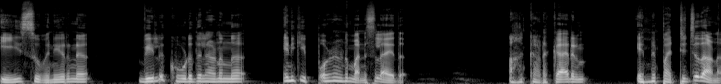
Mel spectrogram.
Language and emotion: Malayalam, sad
